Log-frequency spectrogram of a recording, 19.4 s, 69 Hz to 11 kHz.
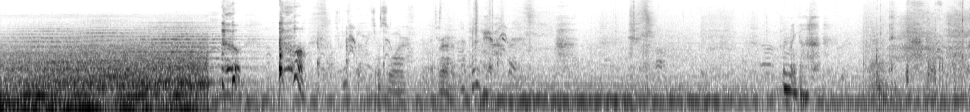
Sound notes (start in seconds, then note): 5.5 Roberta coughs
